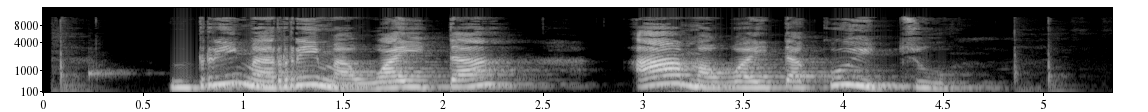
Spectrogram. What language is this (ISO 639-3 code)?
qxt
